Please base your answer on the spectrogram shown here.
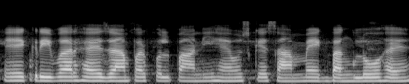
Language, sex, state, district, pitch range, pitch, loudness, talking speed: Hindi, female, Haryana, Charkhi Dadri, 160-170 Hz, 165 Hz, -15 LUFS, 190 wpm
